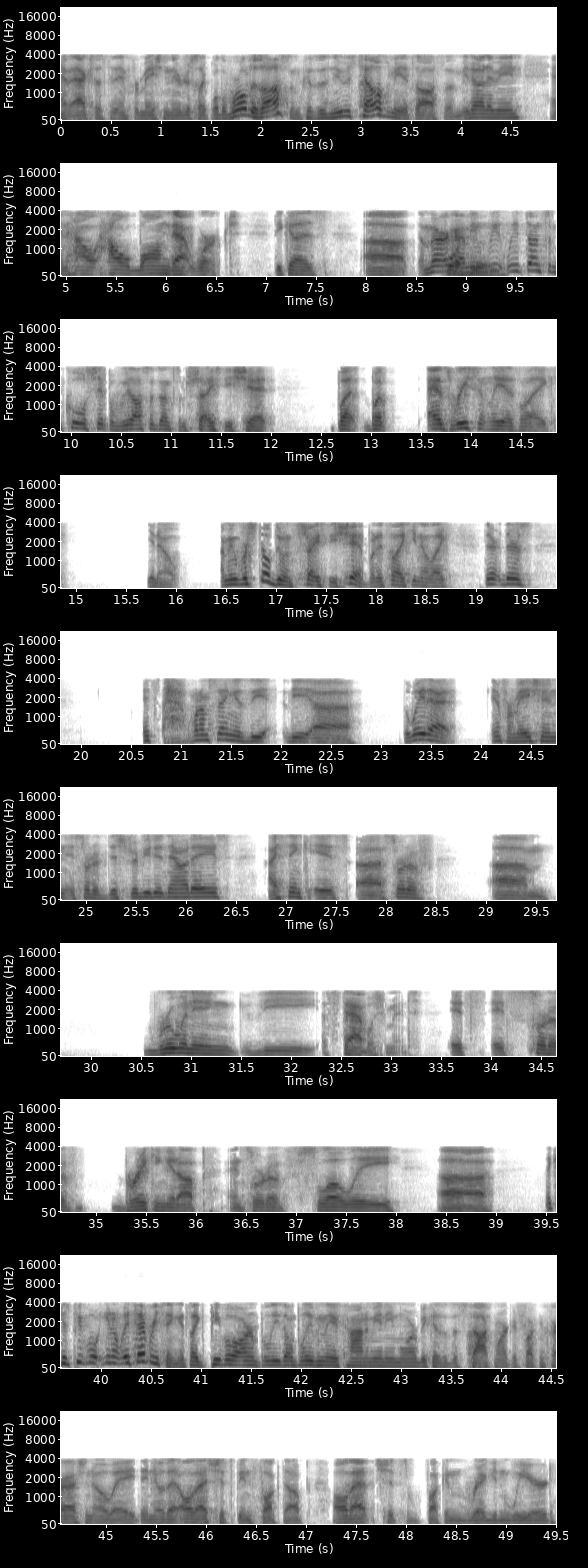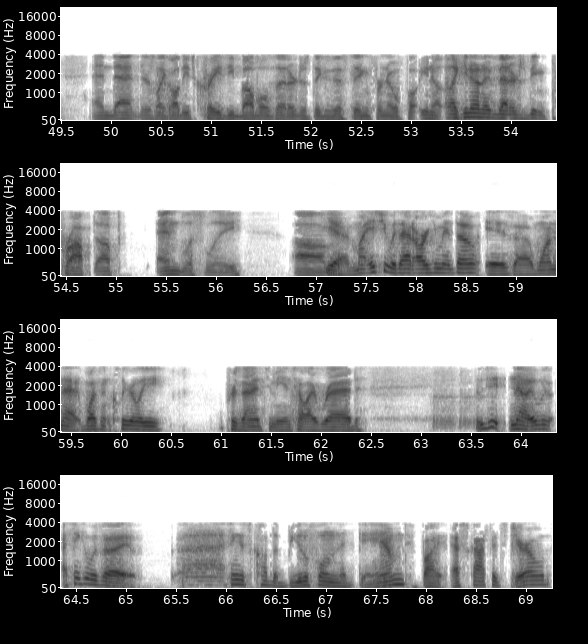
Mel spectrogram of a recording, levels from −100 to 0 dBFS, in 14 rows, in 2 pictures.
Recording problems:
garbled, watery; badly; nothing above 4 kHz
abrupt cut into speech; at the start

